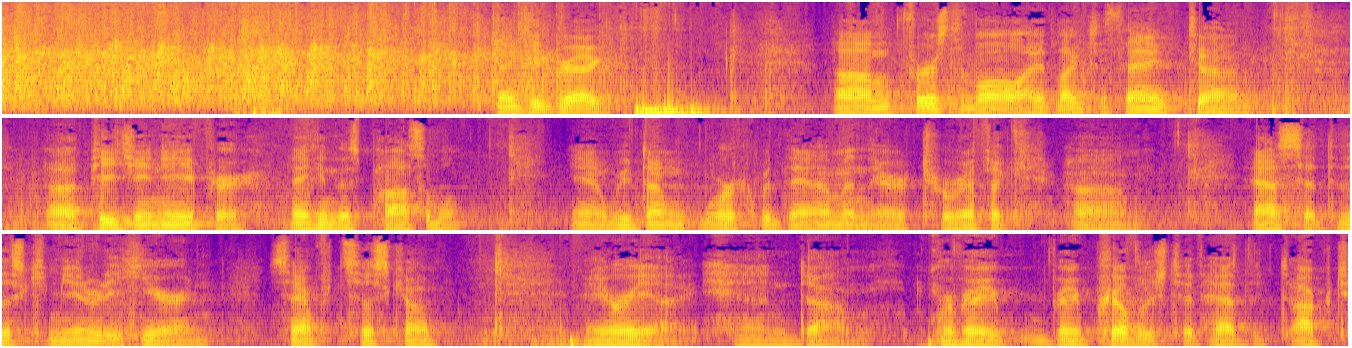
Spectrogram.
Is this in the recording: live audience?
yes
